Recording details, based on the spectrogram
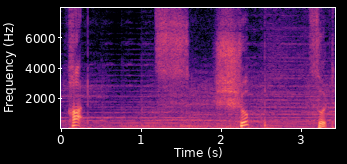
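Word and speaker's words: Hatshepsut: early periods of Egypt despite the name interesting pronounced hot sh suit hot sh suit hot sh suit hot ship suit hot I feel like I've heard it before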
